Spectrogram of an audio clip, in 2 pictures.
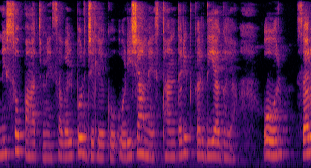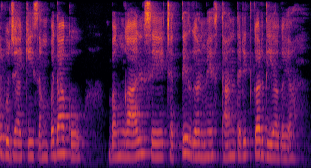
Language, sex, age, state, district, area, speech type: Hindi, female, 60+, Madhya Pradesh, Bhopal, urban, read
